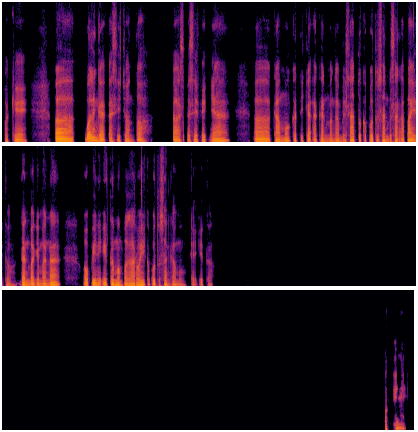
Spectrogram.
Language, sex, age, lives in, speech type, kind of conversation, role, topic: Indonesian, male, 35-39, Indonesia, conversation, podcast, host, Seberapa penting pendapat orang lain bagi kamu saat membuat pilihan?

